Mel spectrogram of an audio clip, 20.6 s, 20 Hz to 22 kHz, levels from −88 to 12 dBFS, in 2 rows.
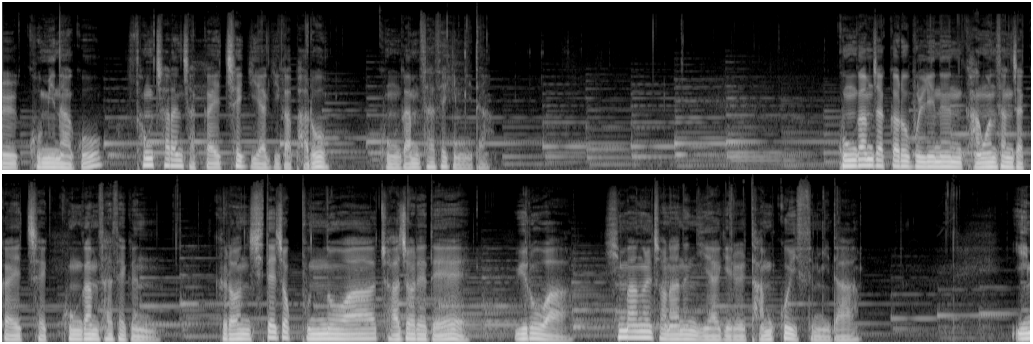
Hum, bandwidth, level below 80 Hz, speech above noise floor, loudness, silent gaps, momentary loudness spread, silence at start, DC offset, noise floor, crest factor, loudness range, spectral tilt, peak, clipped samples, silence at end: none; 13.5 kHz; -38 dBFS; 29 dB; -13 LUFS; none; 21 LU; 0 s; 0.2%; -40 dBFS; 14 dB; 10 LU; -7.5 dB/octave; 0 dBFS; under 0.1%; 0 s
